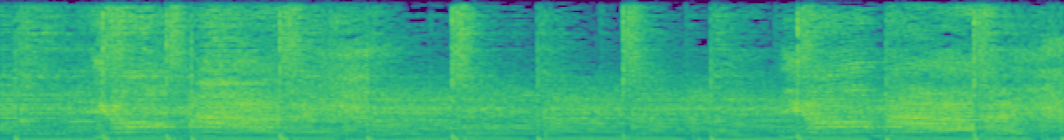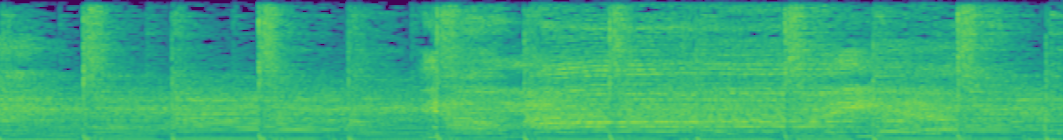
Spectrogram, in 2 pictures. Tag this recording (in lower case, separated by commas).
music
